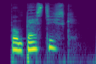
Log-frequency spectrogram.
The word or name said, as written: bombastisk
